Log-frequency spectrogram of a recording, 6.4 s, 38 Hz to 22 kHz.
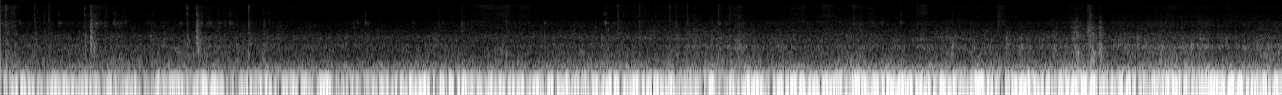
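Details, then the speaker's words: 2007 BMW X3 3.0si towed in unable to exceed 5 mph with tapping/rattle, Valvetronic servomotor, VANOS and tank-venting codes; after codes cleared and a connector disturbed, car pulls away quietly with steady rumble, no rattle or hesitation; normal acceleration. "oh man guys it sounds really quiet now we don't have a rattle i don't hear rattle"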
